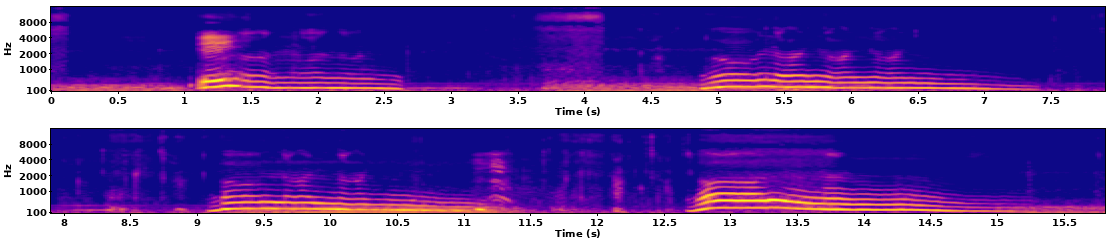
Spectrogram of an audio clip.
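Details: Angry kitten letting out four drawn-out, harmonic yowls roughly every four seconds, each rising quickly then sagging slowly in pitch, with faint rustling between calls.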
